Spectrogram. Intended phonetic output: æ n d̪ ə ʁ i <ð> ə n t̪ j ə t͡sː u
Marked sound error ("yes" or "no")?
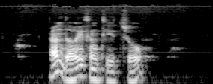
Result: yes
